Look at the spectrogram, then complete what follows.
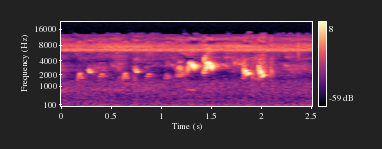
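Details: Red-whiskered bulbul, caught singing vigorously while being lured with a decoy, gives quick chirpy whistles that build into louder, rolling slurred notes, against a constant high-pitched insect drone.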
